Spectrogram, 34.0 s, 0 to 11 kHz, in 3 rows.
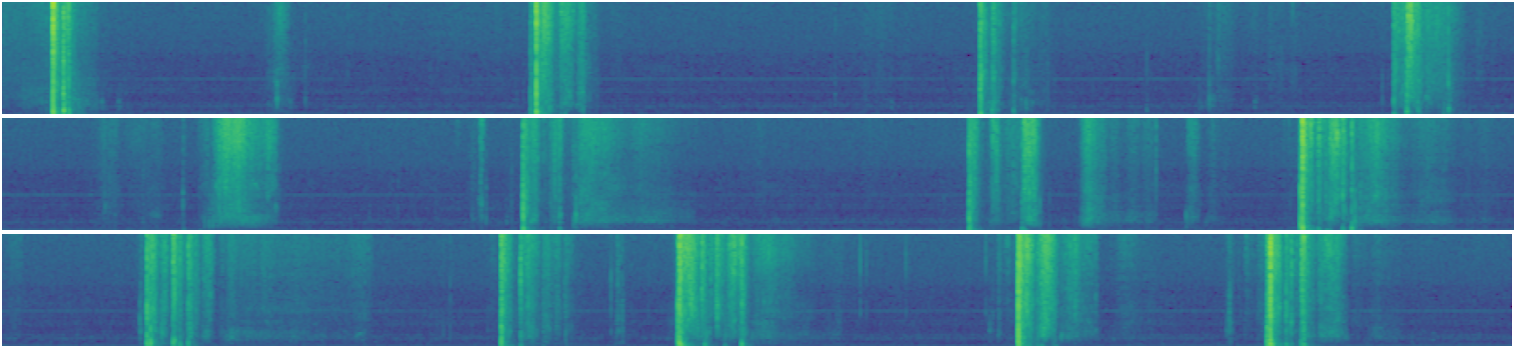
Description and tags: body falls
Some thumps and thuds with a little bit of slide. Boxing targets getting smacked together.
Recorded with h4n, editing with Adobe Audition CC 2014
